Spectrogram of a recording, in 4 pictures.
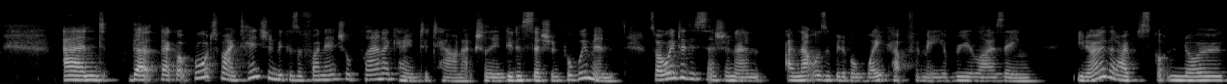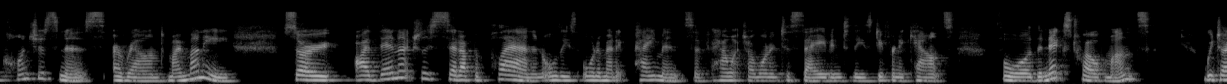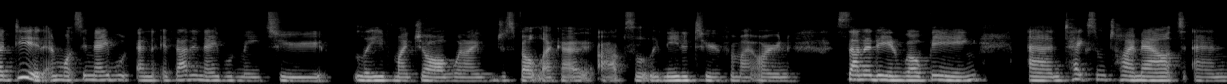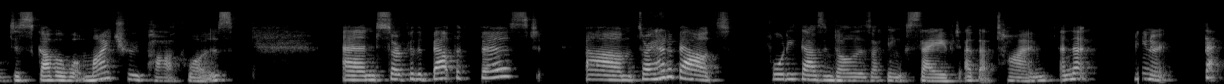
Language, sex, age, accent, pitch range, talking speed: English, female, 20-39, Australian, 175-215 Hz, 185 wpm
